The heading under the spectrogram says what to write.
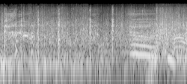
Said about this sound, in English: There's something down there. Just swim. We have to get out of the water.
